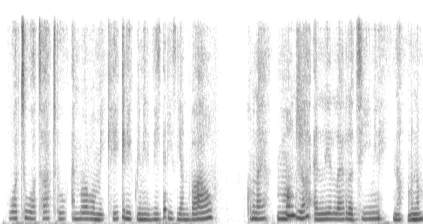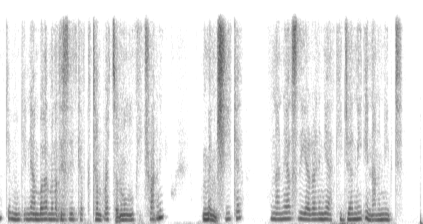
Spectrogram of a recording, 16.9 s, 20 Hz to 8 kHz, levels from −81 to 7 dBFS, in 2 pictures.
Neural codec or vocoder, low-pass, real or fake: codec, 16 kHz in and 24 kHz out, 0.4 kbps, LongCat-Audio-Codec, fine tuned four codebook decoder; 7.2 kHz; fake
